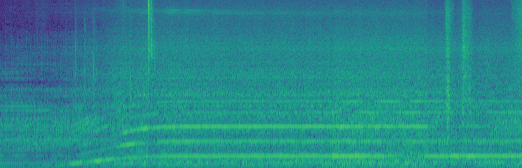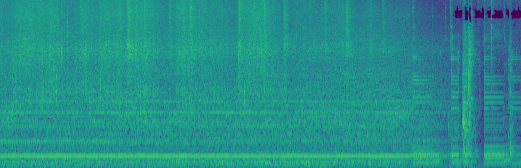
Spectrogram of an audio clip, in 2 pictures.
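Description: A dust collector's electric motor and blower are switched on and spin up, rising in pitch over about two seconds, then run with a steady hum over a constant rush of air. There are a few faint clicks.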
